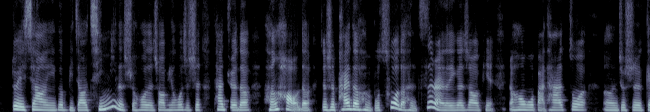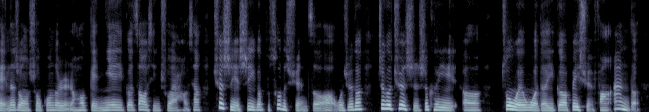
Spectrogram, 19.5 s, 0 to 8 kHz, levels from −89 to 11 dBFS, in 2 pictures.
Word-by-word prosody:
对 225 -4 +7
象， 195 -2 +2
一 165 -1 -3
个 180 +1 -1
比 170 -1 -6
较 175 0 +2
亲 210 +6 +2
密 - - -1
的 200 - +2
时 175 +1 -8
候 180 +2 -2
的 170 -1 -1
照 175 +2 -2
片， 175 0 -5
或 185 - -1
者 180 - -8
是 180 +2 -4 0.2
她 205 -2 +2
觉 180 -3 0
得 175 0 +1 0.2
很 195 +3 +3
好 230 -1 +5
的， 160 0 +1
就 190 - -1
是 190 +1 +1
拍 215 +4 +5
得 220 -2 +8
很 190 -3 -1
不 165 +1 -3
错 320 - +4
的、 185 - +2
很 165 -4 -5
自 375 +1 -2
然 245 - +4
的 165 - -1
一 165 - -2
个 170 0 -1
照 170 0 0
片， 165 0 -9 0.2
然 180 - -3
后 190 0 +3
我 185 -1 +1
把 175 -2 -3
它 175 -1 -1
做 180 0 -2 0.2
呃， 170 -1 -2
就 175 - -3
是 175 0 -2
给 165 -1 -2
那 170 +3 -2
种 170 -3 0
手 160 0 -6
工 170 +3 -4
的 170 -1 -1
人， 160 - -2
然 - - -5
后 170 +1 -2
给 160 -1 -5
捏 175 +4 -2
一 175 - -5
个 175 -1 -4
造 195 +1 0
型 155 -2 -9
出 160 - -9
来。 155 -1 -4
好 - - -11
像 185 -1 -6 0.2
确 335 - +3
实 280 - -2
也 175 - 0
是 215 - -2
一 205 - +1
个 190 - 0
不 185 -2 -12
错 280 - -2
的 215 - +1
选 165 -5 -7
择 145 0 -4
哦。 - - -1
我 175 - -1
觉 190 +4 -1
得 230 +2 +3 0.2
这 280 - +2
个 270 - +8
确 265 +1 +3
实 200 -9 -6
是 185 +7 -2
可 195 -2 -2
以， 175 -3 -1
呃， 165 -1 -2 0.3
作 245 -1 +7
为 190 -5 +7
我 175 -2 +3
的 155 - -1
一 155 - -2
个 175 +2 +2
备 205 +4 +3
选 175 - -7
方 160 0 -2
案 255 -3 0
的。 - - -6
175 Hz, 310 characters per minute, -23 LUFS, 165-195 Hz, 0.3 s, 得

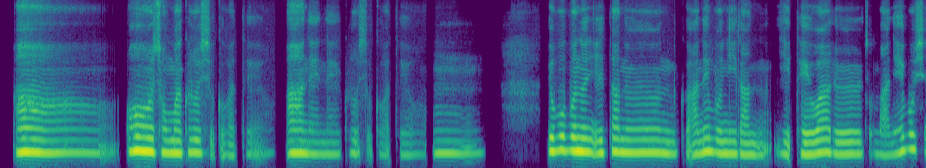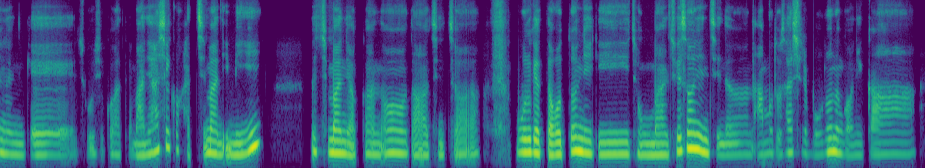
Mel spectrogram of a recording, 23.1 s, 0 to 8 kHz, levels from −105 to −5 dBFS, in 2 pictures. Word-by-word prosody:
아. 185 0 +1 0.2
어 205 0 +8
정말 180 -1 +2
그러실 185 0 -4
것 - - -15
같아요. 170 +4 -17
아 180 +1 +2
네네 165 -1 -6
그러실 180 -2 -13
것 165 - -23
같아요. 160 +1 -18
음. 175 0 -8 0.8
요 205 0 +4
부분은 205 -2 +6
일단은 185 -1 0
그 - - -15
아내분이랑 170 -2 -2
이 165 -4 -7
대화를 170 0 -1
좀 165 - -18
많이 160 +1 -9
해 205 - +1
보시는 175 -9 -5
게 155 -1 -8
좋으실 80 +1 -20
것 - - -17
같아요, 155 -1 -18
많이 155 +2 -6
하실 225 +7 -1
것 220 -3 -15
같지만 180 -4 -2
이미. 190 - +3 0.6
그렇지만 185 -3 +1
약간 165 -1 -7
"어 180 -1 -2
나 155 - -6
진짜 80 - -11 0.5
모르겠다." 190 -1 +3
어떤 180 +5 +4
일이 165 -1 -2
정말 155 -1 -4
최선인지는 175 -8 +3
아무도 170 +3 -13
사실 185 -1 -6
모르는 180 +4 -1
거니까. 165 +2 -13
175 Hz, 260 characters per minute, -25 LUFS, 165-185 Hz, 0.8 s, 어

